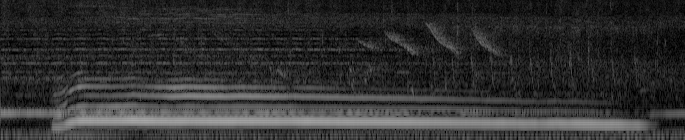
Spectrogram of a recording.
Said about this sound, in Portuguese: Ela voltou de seus pensamentos com o um uivo do lobo.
